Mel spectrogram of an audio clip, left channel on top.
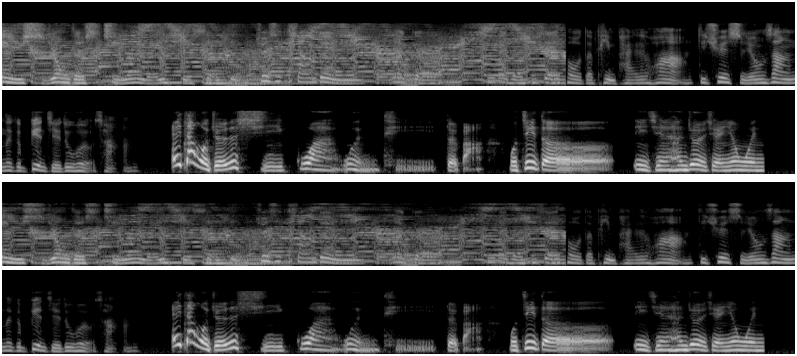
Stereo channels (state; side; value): normal; both; correlation 0.58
